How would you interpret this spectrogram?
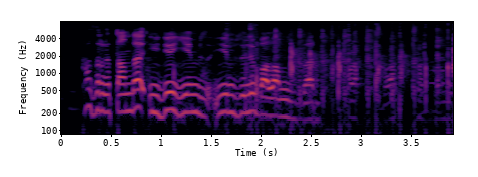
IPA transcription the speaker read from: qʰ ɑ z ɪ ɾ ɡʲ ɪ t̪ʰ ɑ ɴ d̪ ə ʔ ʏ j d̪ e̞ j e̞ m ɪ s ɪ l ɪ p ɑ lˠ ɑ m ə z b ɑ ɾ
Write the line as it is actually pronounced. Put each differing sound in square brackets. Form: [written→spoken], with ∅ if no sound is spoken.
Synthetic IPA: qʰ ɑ z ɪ ɾ ɡʲ ɪ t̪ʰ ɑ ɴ d̪ [ə→ɑ] ʔ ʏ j d̪ e̞ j e̞ m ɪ [s→z] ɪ l ɪ p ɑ lˠ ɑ m ə z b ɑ ɾ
